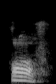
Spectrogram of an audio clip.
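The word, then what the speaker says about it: ق: এর নাম হলো কফ, উচ্চারণ হলো ক। যদি জিজ্ঞেস করি কোথা হতে, মানে উচ্চারণের স্থল, জিহ্বার গোড়াটা তার বরাবর উপরে তালুর সঙ্গে লাগিয়ে। যদি জিজ্ঞেস করি অবস্থা তো আগের মতোই, কিভাবে? উত্তর হবে জিহ্বার গোড়া তালুর সঙ্গে লেগে মোটা এবং ঊর্ধ্বমুখী কলকলা করে উচ্চারণ করতে হবে, অর্থাৎ মোটা এবং ঊর্ধ্বমুখী কলকলা।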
